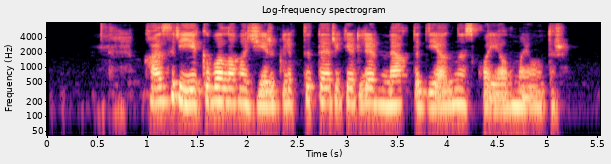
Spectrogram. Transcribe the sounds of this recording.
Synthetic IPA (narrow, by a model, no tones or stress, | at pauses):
qʰɑzɪɾe̞kʲɪbɑlˠɑʁɑʒe̞ɾɡʲɪlɪk̚t̪ɪd̪æɾɪɡʲe̞ɾle̞ɾnɑqt̪əd̪ija̰ɡno̞sqʰɑ̰jɑ̰lˠmɑ̰jwo̞t̪əɾ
